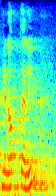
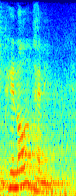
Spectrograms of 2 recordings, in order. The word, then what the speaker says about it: phenolphthalein: এটা হচ্ছে ফেনলথ্যালিন। অনেকে এটা ভুল উচ্চারণ করে, ভুল প্রনাউন্সিয়েশন করে, রং প্রনাউন্সিয়েশন করে, ফেনপথ্যালিন, বাট ইট ইজ নট ফেনপথ্যালিন। This L is not silent, rather this pH is silent, because thalic acid precursor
